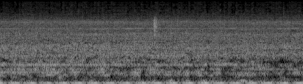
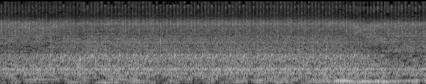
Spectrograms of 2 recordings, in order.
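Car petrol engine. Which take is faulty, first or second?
second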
